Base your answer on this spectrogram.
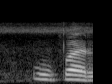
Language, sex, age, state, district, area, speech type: Hindi, female, 60+, Uttar Pradesh, Pratapgarh, rural, read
